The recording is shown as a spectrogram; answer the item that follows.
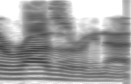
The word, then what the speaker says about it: Arozarena: I can't say his name. Arozarena. Yeah, he's at 27. – Arozarena, sir. Let's put respect on Randy's name. – I was close.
